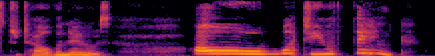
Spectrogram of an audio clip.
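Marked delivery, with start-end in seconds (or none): 1.4-3.1 put-on high, loud burst of boyish excitement; excited cry. A narrator's reading. Boy bursting to tell Joyce the news, excited cry. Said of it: "he cried".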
